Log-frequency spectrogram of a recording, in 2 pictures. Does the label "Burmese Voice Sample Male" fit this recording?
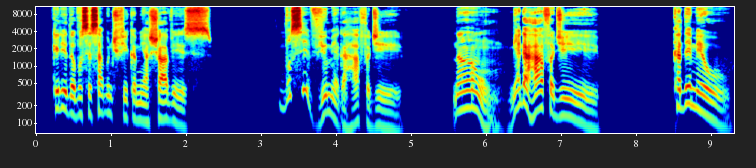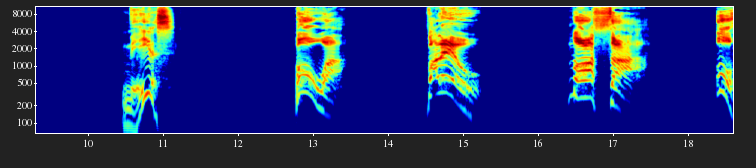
No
